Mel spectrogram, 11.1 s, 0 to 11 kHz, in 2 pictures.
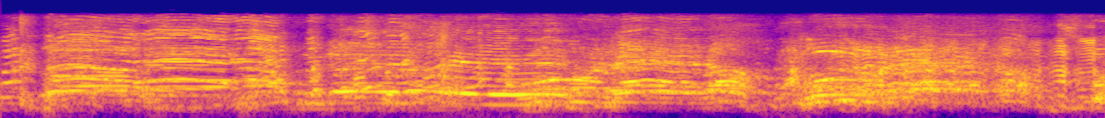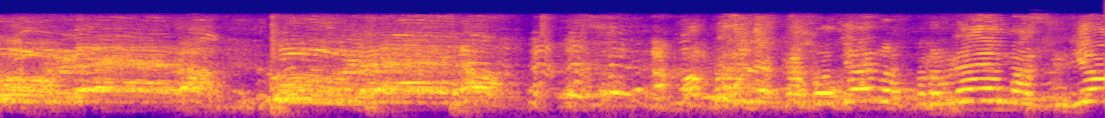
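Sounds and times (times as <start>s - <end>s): crowd laughing and shouting: 0.0s - 11.0s.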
